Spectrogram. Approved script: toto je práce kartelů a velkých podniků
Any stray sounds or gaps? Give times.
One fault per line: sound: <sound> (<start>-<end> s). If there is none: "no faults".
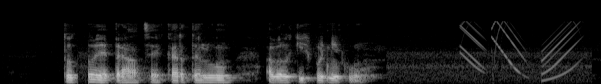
sound: dropout (0.8-0.9 s)
sound: chirp (4.6-5.9 s)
